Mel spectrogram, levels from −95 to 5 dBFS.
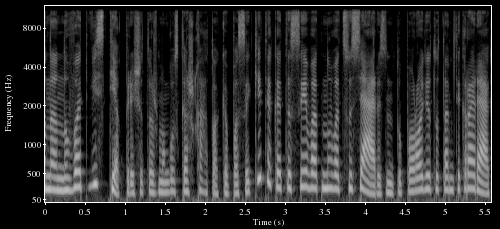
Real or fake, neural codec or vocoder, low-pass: real; none; 10.8 kHz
